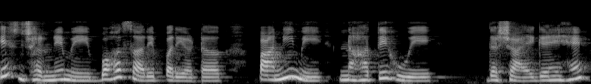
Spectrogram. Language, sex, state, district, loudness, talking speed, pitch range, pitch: Hindi, female, Bihar, Bhagalpur, -20 LUFS, 130 wpm, 170-235 Hz, 200 Hz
